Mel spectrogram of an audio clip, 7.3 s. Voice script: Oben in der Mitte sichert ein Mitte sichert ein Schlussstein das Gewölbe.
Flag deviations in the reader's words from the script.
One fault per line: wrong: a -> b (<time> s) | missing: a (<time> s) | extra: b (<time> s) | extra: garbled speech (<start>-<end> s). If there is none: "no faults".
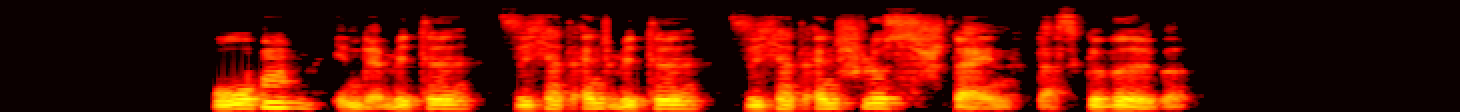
no faults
